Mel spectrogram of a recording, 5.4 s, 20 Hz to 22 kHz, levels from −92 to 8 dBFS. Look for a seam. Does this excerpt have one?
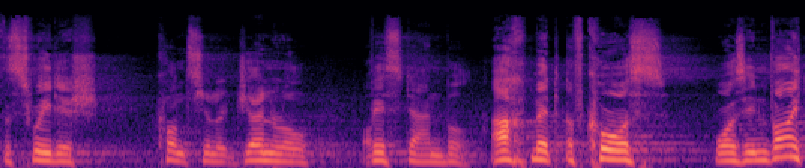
yes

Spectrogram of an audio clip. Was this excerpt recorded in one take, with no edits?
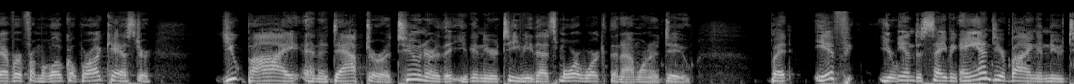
no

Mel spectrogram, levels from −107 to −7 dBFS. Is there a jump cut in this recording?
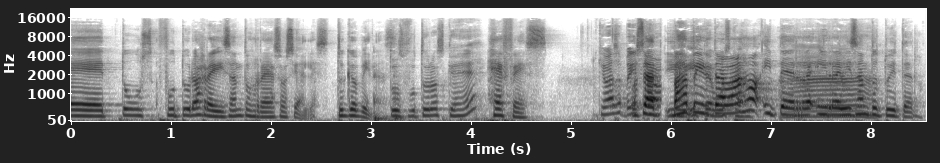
yes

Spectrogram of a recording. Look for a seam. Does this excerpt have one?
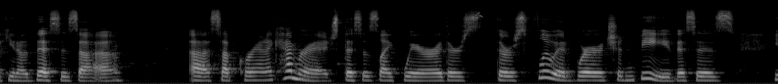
no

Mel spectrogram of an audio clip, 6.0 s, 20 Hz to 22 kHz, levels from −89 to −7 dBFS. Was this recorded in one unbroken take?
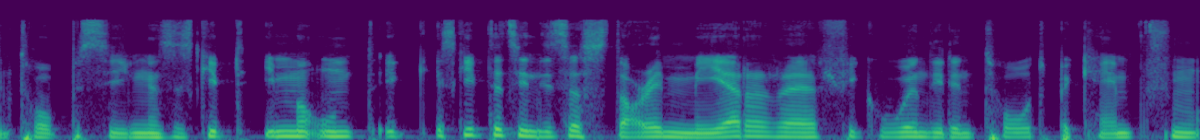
yes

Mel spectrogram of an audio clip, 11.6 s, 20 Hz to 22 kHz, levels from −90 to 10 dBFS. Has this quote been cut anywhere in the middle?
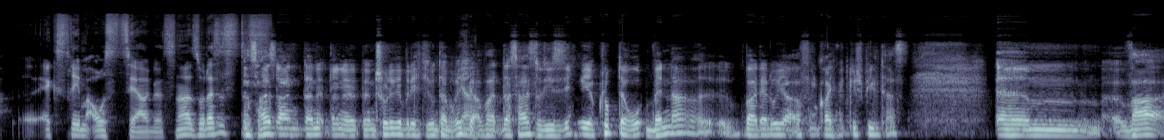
yes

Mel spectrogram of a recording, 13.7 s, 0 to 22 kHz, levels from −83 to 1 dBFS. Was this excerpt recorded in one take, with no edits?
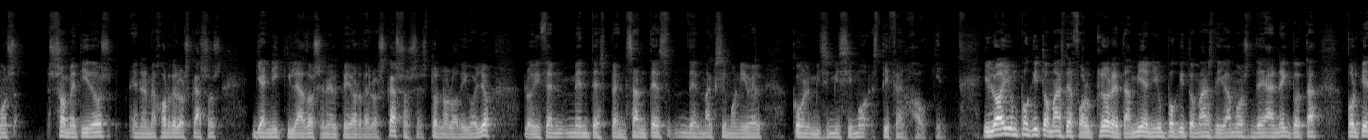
yes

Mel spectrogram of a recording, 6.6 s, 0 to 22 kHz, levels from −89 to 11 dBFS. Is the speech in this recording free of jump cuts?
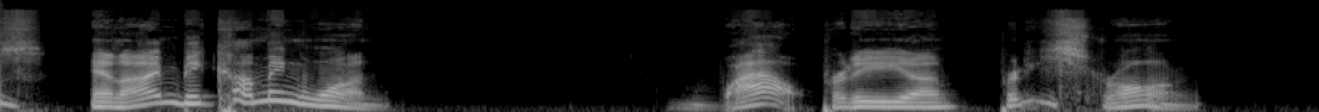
no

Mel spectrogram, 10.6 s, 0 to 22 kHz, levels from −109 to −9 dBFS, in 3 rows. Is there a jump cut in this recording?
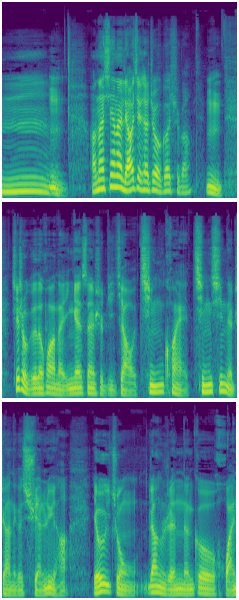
no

